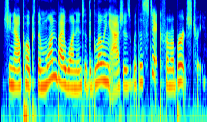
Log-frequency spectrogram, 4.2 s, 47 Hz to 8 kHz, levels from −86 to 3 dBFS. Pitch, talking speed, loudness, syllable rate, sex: 235 Hz, 260 wpm, -19 LUFS, 6.1 syllables/s, female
